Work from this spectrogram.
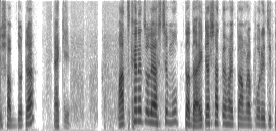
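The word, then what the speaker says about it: مبتدأ: আমার সাথে বলেন, মুবতাদা। মুবতাদা। হ্যাঁ, এখানে মাঝখানে কিন্তু বা, ক না, মুক না, হ্যাঁ, মুবতাদা।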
